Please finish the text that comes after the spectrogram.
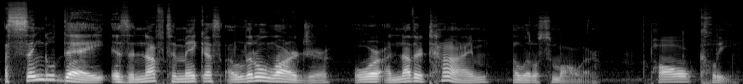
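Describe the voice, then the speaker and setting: A male narrator reads a spiritual self-help book with a soft, mellow tone. His pitch rises and falls a good deal as he stresses key words, and he keeps a measured, teacherly delivery. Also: expressive. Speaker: audiobook reader.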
